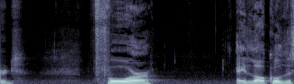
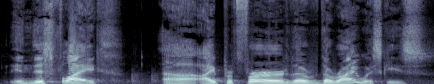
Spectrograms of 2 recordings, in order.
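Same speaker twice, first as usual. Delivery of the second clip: slow and louder, each word weighed; slow deliberate verdict; 4 semitones higher, 6 dB louder, slower than usual. Retold or imitated. Judge telling fellow judges his pick, slow and emphatic. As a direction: lay out the surprising verdict carefully. Retold statement at judging.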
